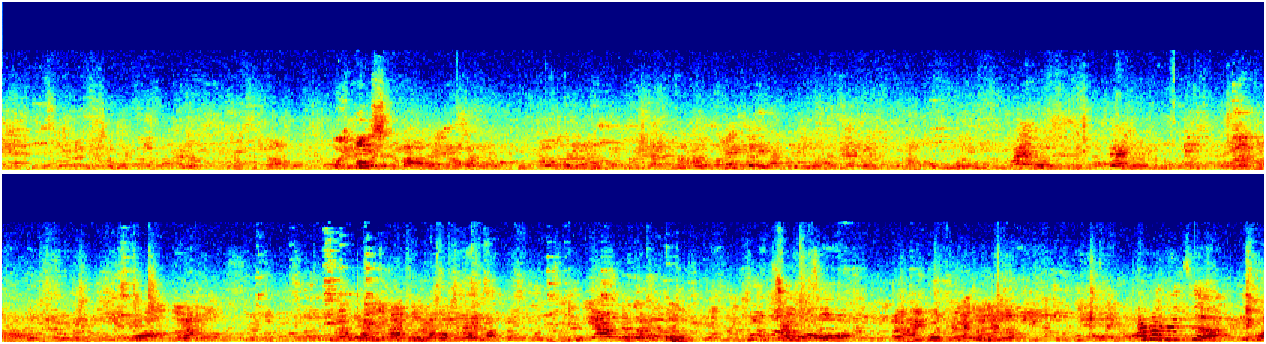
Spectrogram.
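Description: A crowd murmurs and chatters all around in a large, echoing hall.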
